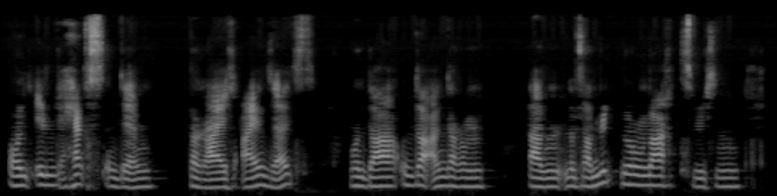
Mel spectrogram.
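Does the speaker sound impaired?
Yes: spinal muscular atrophy; physical disability.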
